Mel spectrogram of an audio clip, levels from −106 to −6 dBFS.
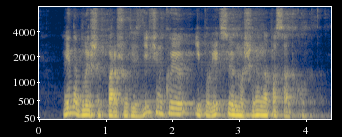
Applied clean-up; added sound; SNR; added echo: neural separator model SepFormer DNS4.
